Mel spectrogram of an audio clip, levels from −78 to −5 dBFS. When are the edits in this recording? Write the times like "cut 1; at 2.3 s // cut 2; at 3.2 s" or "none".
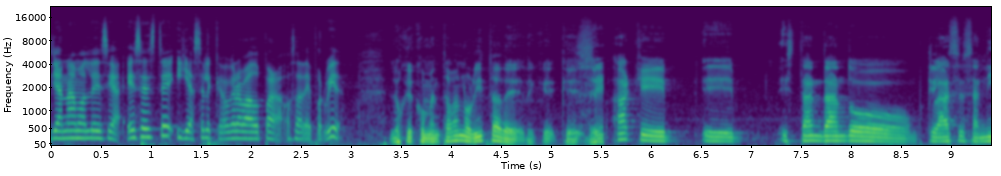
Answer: cut 1; at 5.5 s

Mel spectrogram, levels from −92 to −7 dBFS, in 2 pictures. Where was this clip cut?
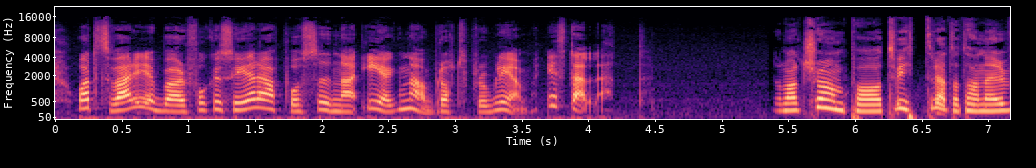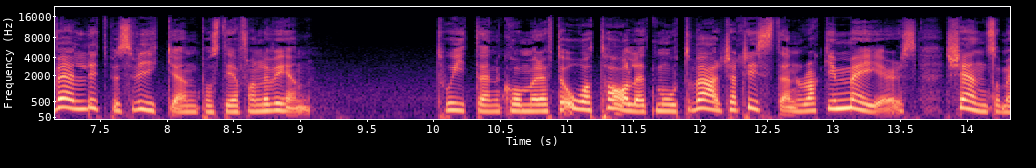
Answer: none

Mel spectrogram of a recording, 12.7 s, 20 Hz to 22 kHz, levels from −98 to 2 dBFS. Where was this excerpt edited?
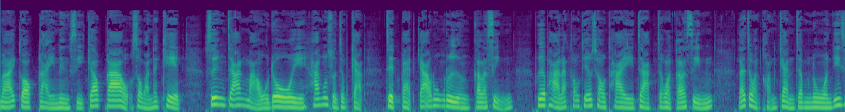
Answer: none

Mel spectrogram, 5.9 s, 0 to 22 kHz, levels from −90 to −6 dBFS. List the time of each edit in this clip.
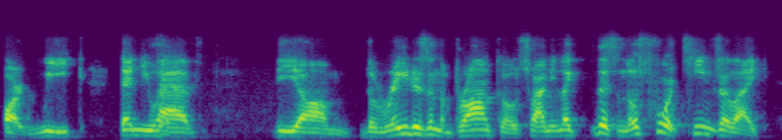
none

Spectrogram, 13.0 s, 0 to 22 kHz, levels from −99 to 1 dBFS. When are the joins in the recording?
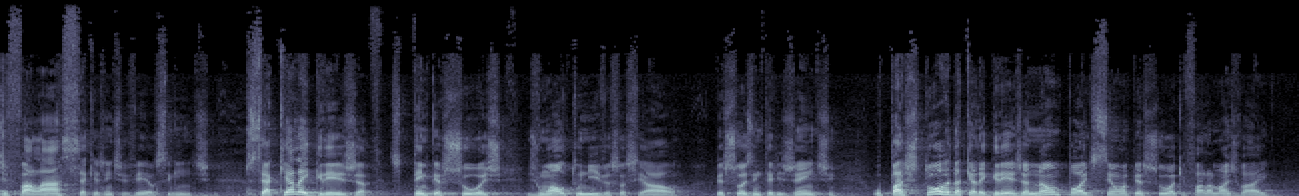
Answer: cut 1; at 2.4 s

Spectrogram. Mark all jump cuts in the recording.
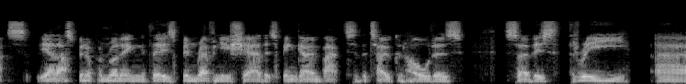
none

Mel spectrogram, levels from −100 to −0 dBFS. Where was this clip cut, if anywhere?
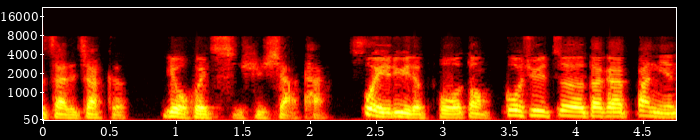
cut 1; at 2.2 s // cut 2; at 3.5 s

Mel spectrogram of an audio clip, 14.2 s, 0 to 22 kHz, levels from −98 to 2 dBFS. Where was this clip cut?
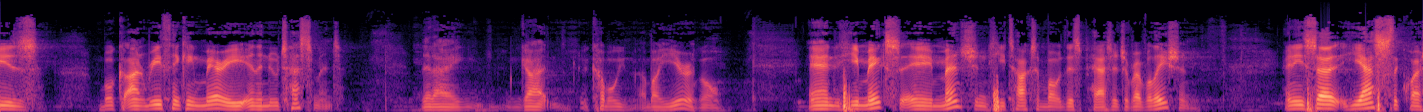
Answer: cut 1; at 6.9 s

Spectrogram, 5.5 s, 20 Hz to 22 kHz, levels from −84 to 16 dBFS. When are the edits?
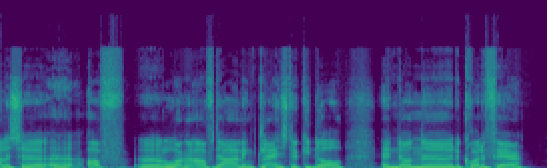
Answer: none

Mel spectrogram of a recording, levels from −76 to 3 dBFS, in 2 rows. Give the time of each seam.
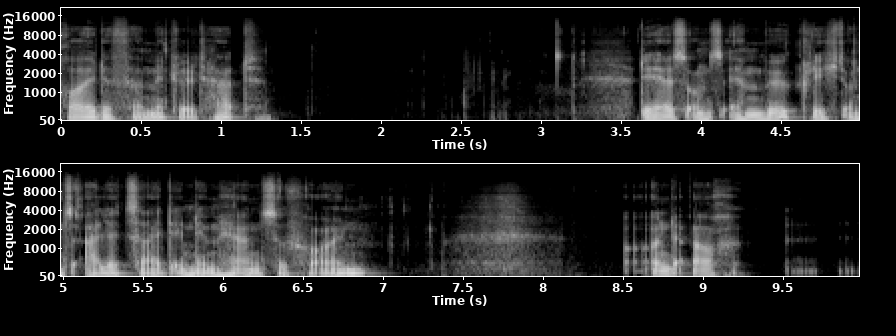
cut 1; at 3.6 s

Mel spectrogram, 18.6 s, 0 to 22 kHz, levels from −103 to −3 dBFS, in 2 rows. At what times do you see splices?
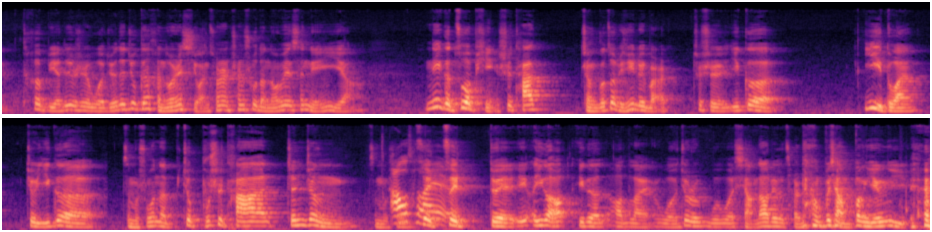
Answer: none

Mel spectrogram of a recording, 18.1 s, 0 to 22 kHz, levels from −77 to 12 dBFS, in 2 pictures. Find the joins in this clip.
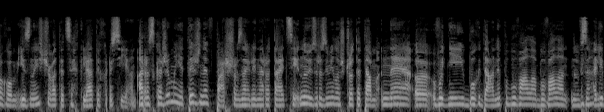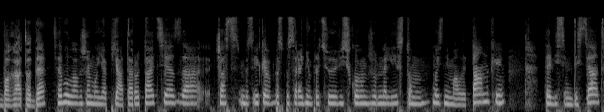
cut 1; at 9.8 s

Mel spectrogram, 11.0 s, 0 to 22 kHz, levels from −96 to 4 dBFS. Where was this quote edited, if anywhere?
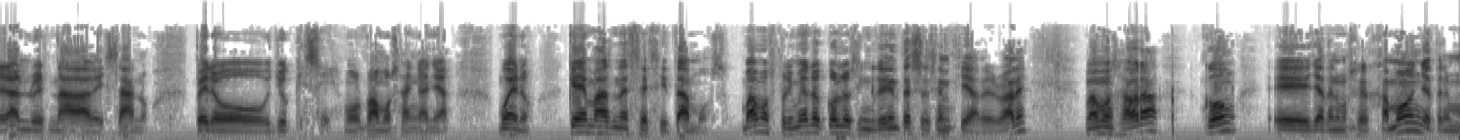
none

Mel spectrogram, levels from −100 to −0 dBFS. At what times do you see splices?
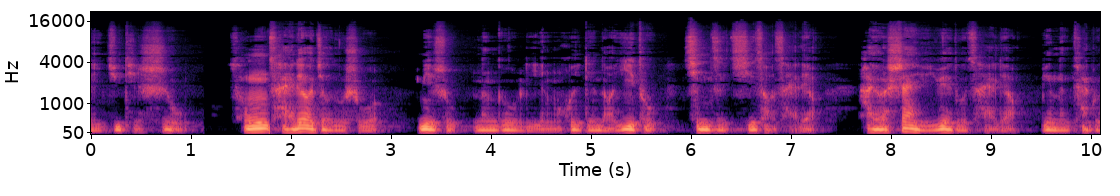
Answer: none

